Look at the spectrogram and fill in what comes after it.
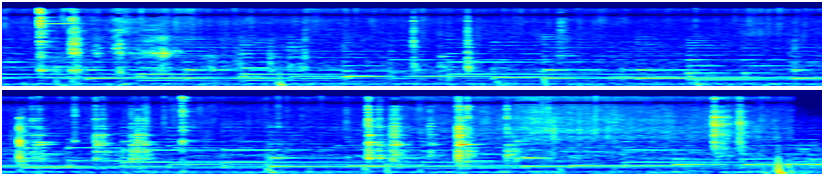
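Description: Pork-stuffed baguette slices sizzling as they pan-fry, with sharp clicks of metal tongs against the pan as the pieces are turned. Soft background music plays under it.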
